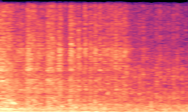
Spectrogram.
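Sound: car engine running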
